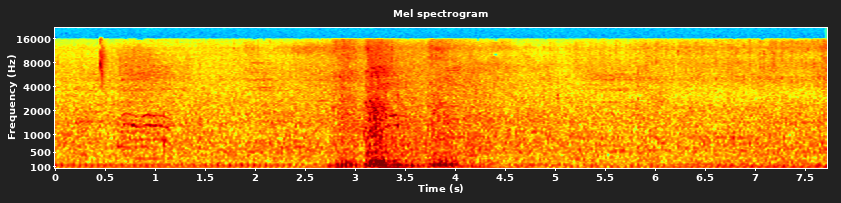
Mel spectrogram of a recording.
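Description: GT40 replica's engine running as the car drives slowly in traffic, with a short, louder rev about three seconds in.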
